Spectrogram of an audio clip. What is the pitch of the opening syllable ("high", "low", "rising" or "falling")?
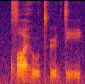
rising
